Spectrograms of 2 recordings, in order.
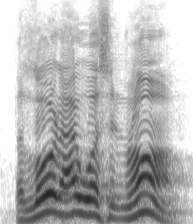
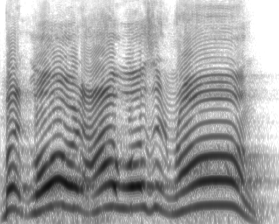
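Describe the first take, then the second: First: Said in the usual way. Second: Loud, high, drawn-out protest; indignant shout. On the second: Retold or imitated. Preacher shouting his protest at the Lord. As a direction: yell it out slowly, stubbornly insisting. Escalated protest to God, retold.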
